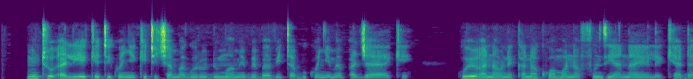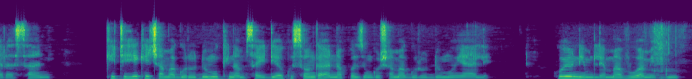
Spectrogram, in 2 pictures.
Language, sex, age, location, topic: Swahili, female, 18-24, Kisumu, education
